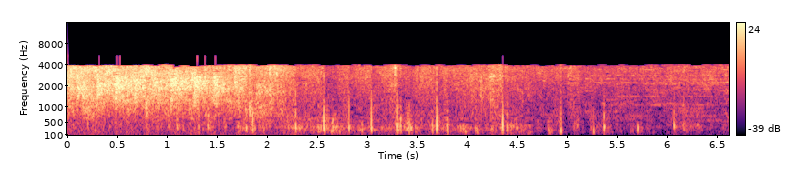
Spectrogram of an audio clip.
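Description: An audience applauds to welcome a speaker: a dense burst of clapping for about two seconds, then it thins into scattered individual claps that gradually die away. No one speaks.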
